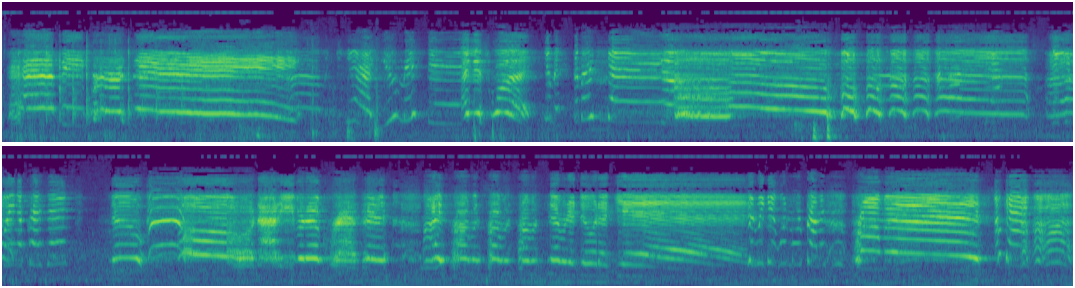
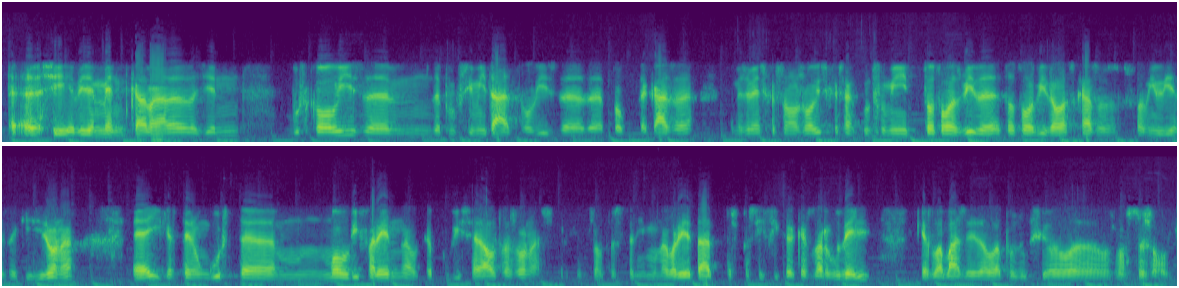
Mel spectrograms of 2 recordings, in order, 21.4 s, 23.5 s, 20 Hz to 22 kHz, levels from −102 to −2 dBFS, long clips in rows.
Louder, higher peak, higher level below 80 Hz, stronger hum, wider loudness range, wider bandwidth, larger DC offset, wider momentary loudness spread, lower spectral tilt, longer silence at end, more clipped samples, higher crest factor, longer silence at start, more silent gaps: first, -19 LUFS vs -24 LUFS; first, -4 dBFS vs -8 dBFS; second, -82 dBFS vs -50 dBFS; neither; first, 7 LU vs 3 LU; first, 16 kHz vs 6.2 kHz; neither; about the same, 14 LU vs 15 LU; second, 1.5 dB/octave vs -6.5 dB/octave; about the same, 0 s vs 0.1 s; neither; about the same, 18 dB vs 16 dB; about the same, 0.05 s vs 0.05 s; neither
